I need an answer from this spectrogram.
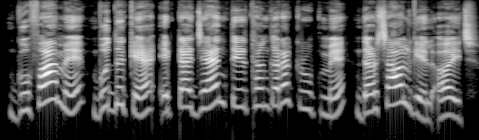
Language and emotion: Maithili, neutral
